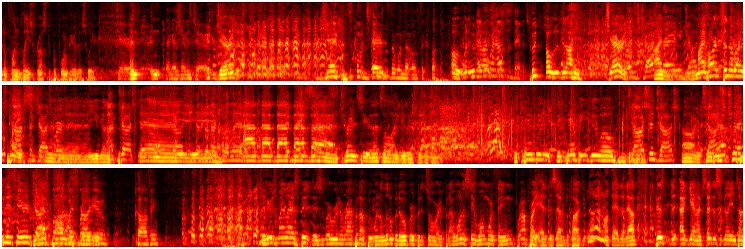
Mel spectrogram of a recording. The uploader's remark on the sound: From The Comedy Attic in Bloomington, Indiana! Live from Indiana!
